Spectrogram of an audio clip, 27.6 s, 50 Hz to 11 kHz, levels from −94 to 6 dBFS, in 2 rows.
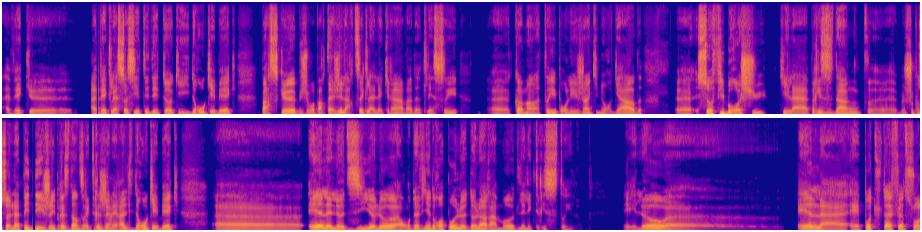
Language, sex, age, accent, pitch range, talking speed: French, male, 30-49, Canadian, 95-120 Hz, 155 wpm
